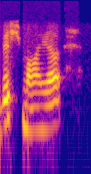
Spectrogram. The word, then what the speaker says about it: Vismaya: So it's S-H-E-R-E-N-E, Shireen, and then Vishmaya, V-I-S-M-A-Y-A. There's no H in it, because it sounds like it, but it's an Indian name given to me by my Satguru Amachi.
